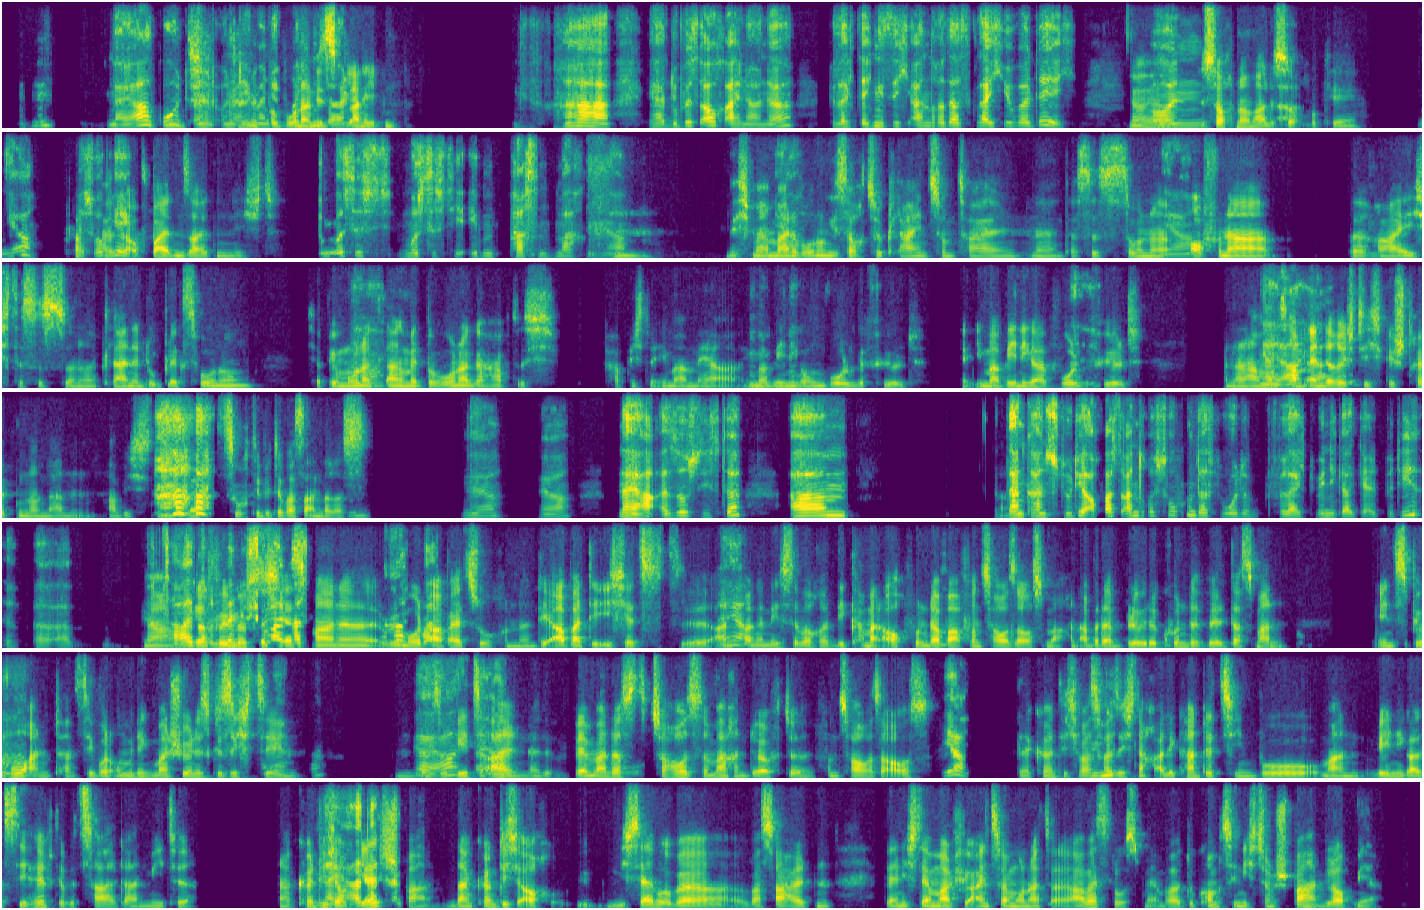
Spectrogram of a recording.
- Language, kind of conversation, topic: German, unstructured, Wie reagierst du, wenn deine Familie deine Entscheidungen kritisiert?
- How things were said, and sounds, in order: chuckle; tapping; chuckle; unintelligible speech; other noise; other background noise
